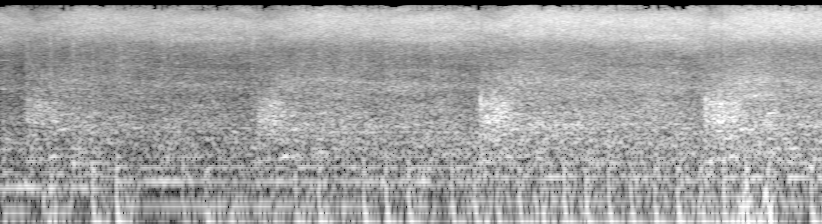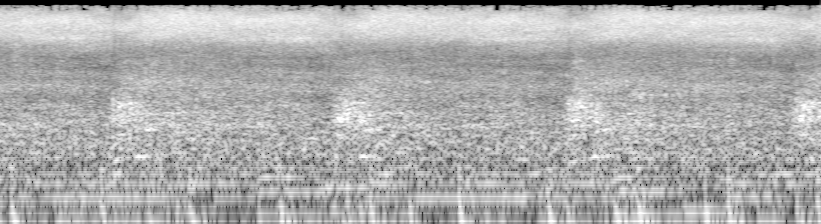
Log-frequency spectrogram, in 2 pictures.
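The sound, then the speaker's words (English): A rowing machine's flywheel spins during a one-minute step up in workout intensity, with a constant airy whoosh that swells rhythmically with each stroke, about every two seconds. Loud and steady throughout, with no voices. “Let me hear that flywheel.”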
